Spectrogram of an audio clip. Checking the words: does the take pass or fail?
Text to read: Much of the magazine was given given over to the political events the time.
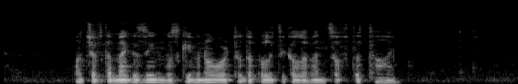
fail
